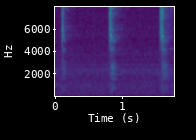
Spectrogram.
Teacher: t so what we're doing is a t sound it's a it's a non vocalized sound and we're just flicking the tongue for an English T at the back of the teeth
